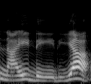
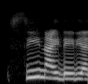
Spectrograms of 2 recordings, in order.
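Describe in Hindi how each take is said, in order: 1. यह शब्द सीधे N की ध्वनि से शुरू होता है। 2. इस शब्द की शुरुआत में C की ध्वनि उच्चारित होती है। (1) "हम बोलते हैं नाइडेरिया" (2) "सी नाइडेरिया नहीं बोलते"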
